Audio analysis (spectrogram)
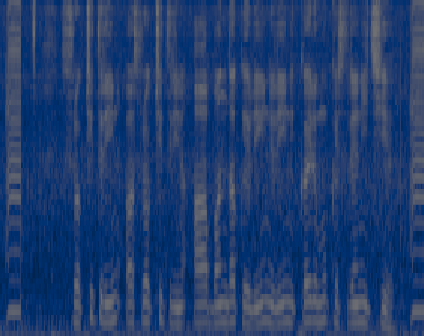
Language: Maithili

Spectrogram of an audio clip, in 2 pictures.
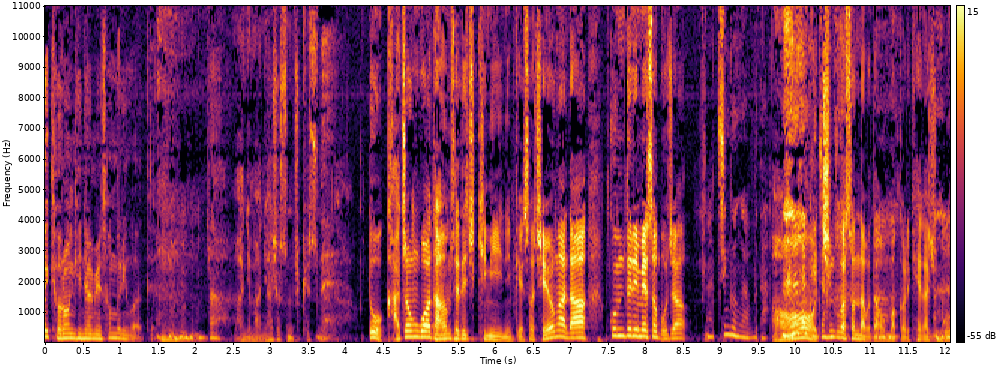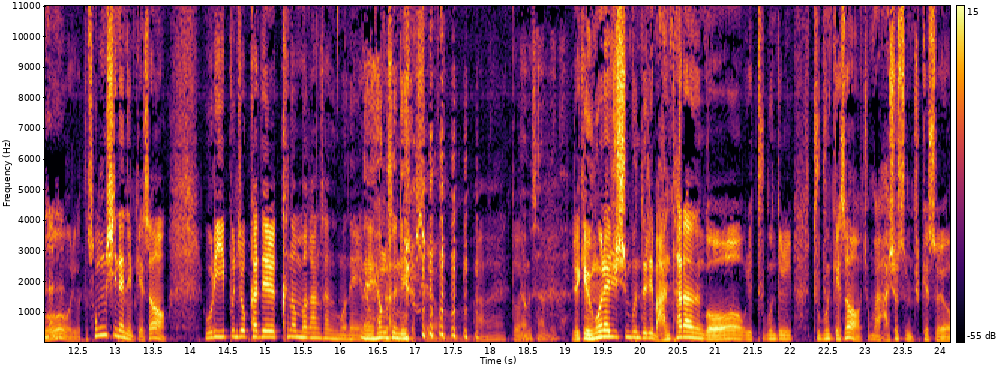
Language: Korean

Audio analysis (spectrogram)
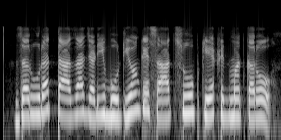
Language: Urdu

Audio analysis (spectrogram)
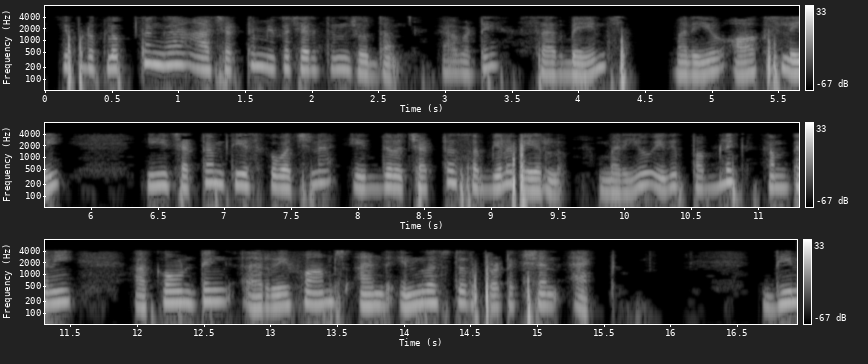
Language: Telugu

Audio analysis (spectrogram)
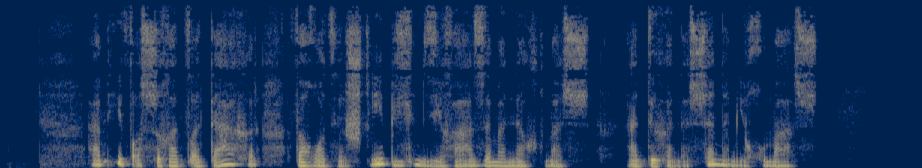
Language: Kabardian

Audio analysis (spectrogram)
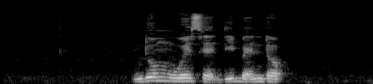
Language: Mpumpong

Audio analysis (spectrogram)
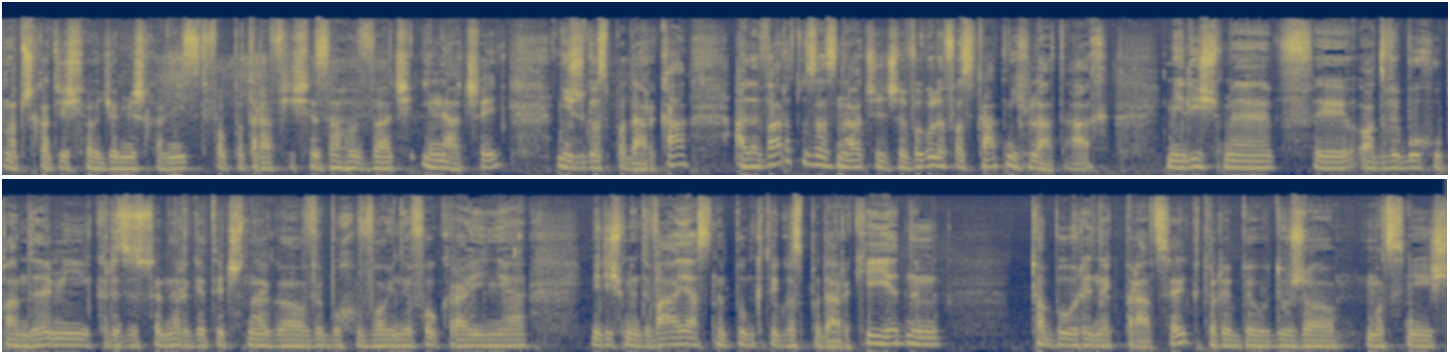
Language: Polish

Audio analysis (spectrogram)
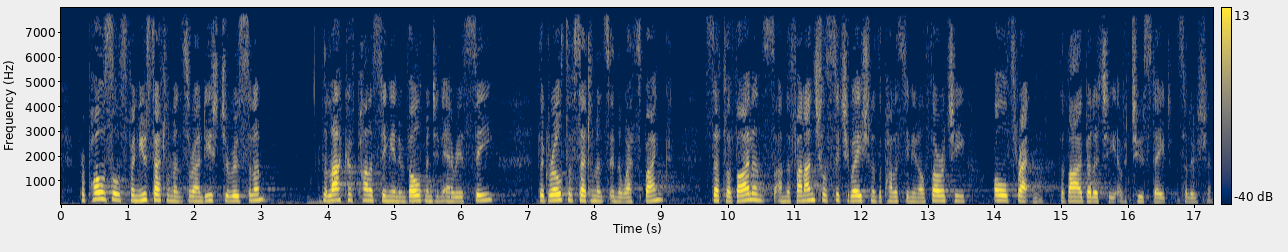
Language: English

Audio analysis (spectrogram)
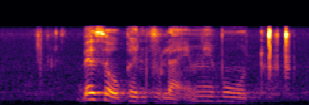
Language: Swati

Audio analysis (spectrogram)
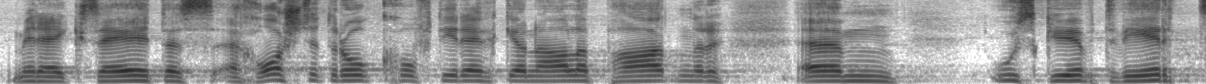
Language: Swiss German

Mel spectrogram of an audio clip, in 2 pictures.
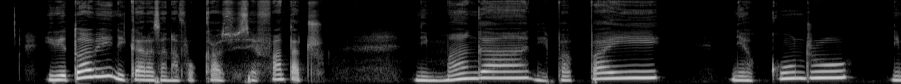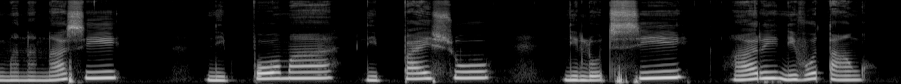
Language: Malagasy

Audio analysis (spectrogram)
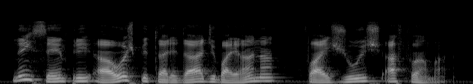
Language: Portuguese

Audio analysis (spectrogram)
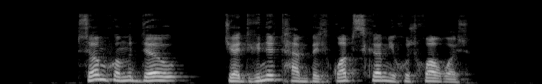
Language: Kabardian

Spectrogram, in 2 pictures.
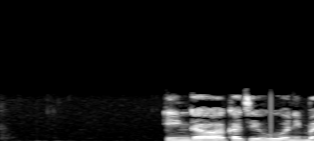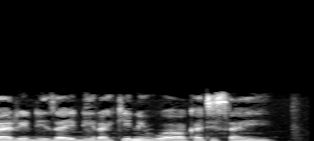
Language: Swahili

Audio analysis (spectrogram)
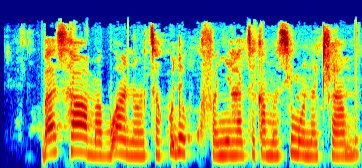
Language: Swahili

